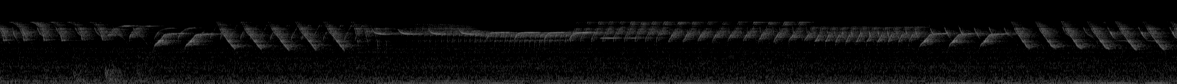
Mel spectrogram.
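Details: Canary song, long and varied: bursts of rapid high descending sweeps, a stretch of steady buzzy whistled trilling mid-phrase, then fast sweeping trills again, continuous and loud against a faint background hum.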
